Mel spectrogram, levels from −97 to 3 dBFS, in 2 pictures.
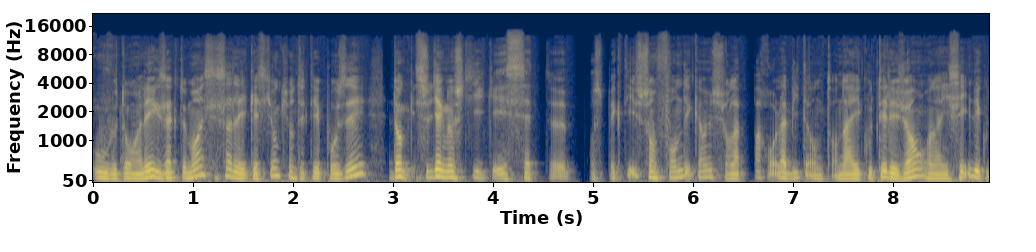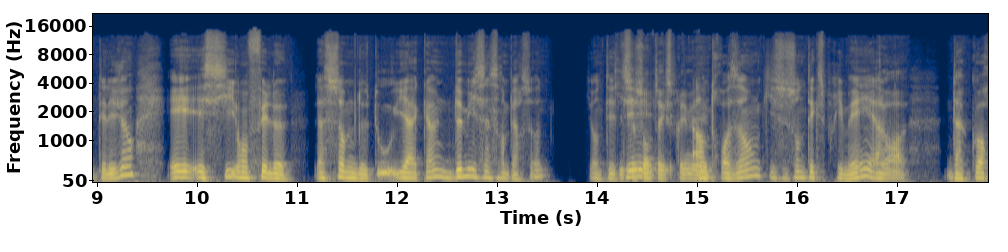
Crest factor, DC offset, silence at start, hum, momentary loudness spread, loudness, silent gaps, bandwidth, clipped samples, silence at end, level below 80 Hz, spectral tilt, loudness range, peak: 20 dB; under 0.1%; 0 s; none; 10 LU; -20 LUFS; 13.66-13.70 s, 13.78-13.88 s; 14.5 kHz; under 0.1%; 0 s; -44 dBFS; -6 dB/octave; 4 LU; 0 dBFS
